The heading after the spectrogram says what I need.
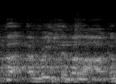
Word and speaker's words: Arrizabalaga: goal for Chelsea keer AR Baga which you don't know how to say his name if you know the panut Colada Song which goes if you like peanut colada just remember that is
